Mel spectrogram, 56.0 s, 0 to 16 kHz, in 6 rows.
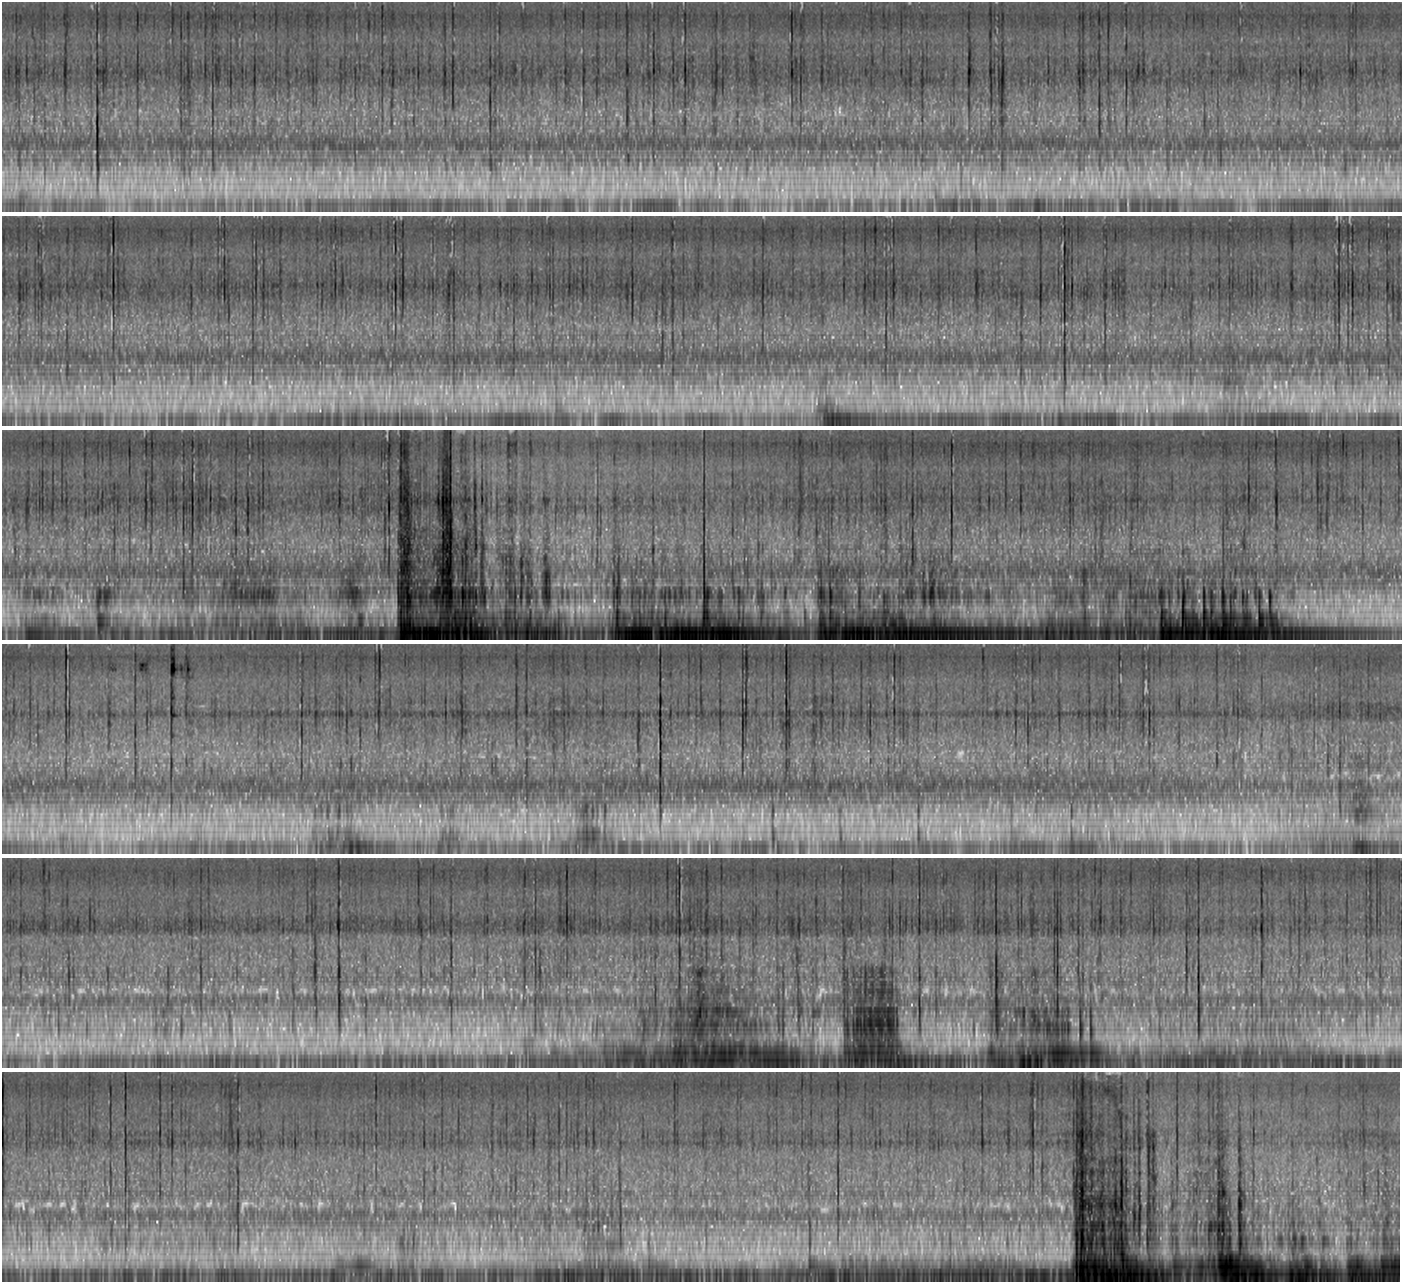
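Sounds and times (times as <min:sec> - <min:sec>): faint underwater clicks: 0:00.0 - 0:55.9
underwater rumbling and knocking: 0:00.0 - 0:55.9
low underwater thumps: 0:21.2 - 0:24.4, 0:53.8 - 0:55.9.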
